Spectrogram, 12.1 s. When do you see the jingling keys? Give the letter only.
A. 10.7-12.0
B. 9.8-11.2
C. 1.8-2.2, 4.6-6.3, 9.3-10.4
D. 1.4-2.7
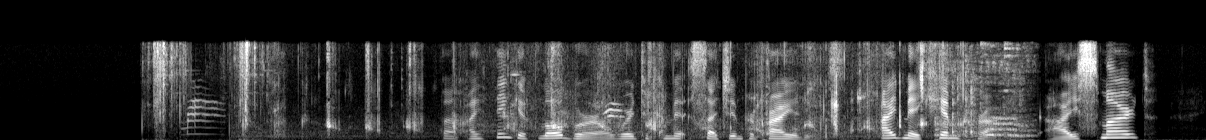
D.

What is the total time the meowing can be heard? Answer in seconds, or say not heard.
3 s.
